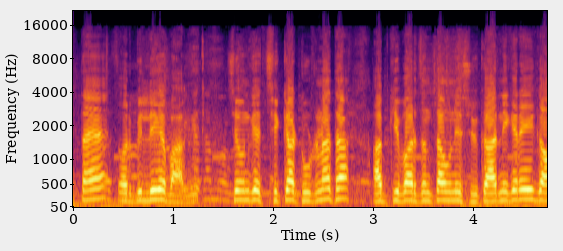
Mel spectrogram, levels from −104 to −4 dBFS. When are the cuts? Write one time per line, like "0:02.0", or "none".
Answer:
none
